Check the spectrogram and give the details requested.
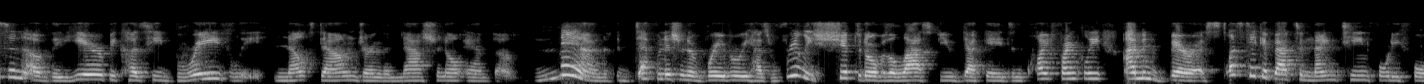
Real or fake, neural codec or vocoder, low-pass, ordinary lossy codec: real; none; 7.2 kHz; Opus, 32 kbps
